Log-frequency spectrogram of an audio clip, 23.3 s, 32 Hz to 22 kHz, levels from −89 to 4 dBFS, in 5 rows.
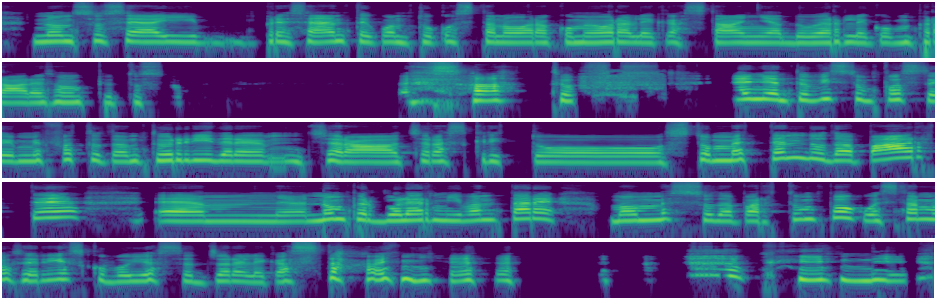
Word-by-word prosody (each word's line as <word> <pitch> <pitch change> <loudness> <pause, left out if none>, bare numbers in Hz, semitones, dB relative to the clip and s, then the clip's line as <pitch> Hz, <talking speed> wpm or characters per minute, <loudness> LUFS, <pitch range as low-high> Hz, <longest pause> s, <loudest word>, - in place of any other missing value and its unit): non 225 +1 -1
so 240 - -5
se 235 +1 -2
hai, 215 -1 +2
mhmm, 195 -1 -18
presente 220 +2 0
quanto 205 -1 -5
costano 210 -1 -3
ora 200 0 0
come 200 0 -4
ora 210 +1 +2
le 200 -1 -3
castagne, 200 0 -2
a 195 - -1
doverle 195 +1 -3
comprare, 195 +1 -1
sono 205 0 -3
piuttost 195 0 -12 1.1
esatto. 255 -1 +1 0.8
E 290 - +9
niente, 280 -3 +4
ho - - -1
visto 295 +1 -2
un 245 - -5
post 275 -1 -3
che 230 - 0
mi 230 - -3
ha - - -3
fatto 280 0 -6
tanto 230 +2 -2
ridere, 235 -4 0
c'era 215 -4 +4
c'era 230 +2 -2
scritto: 205 -3 -3
"Sto 265 +8 -3
mettendo 295 +6 +1
da 250 -2 +3
parte" 350 +6 +6 0.3
ehm, 230 -1 +1
"Non 290 +5 +2
per 275 -3 0
volermi 255 +1 +1
vantare, 275 +3 +3 0.2
ma 235 - 0
ho 250 - +3
messo 265 0 -2
da 240 -1 -1
parte 235 +3 -2
un 295 0 -2
po', 345 +2 +5
quest'anno 285 +3 -1
se 260 -4 -2
riesco 275 0 -3
voglio 225 +3 -2
assaggiare 235 -2 -4
le 210 - -4
castagne". 255 - -1 1.3
Quindi, 270 -3 0
235 Hz, 150 wpm, -22 LUFS, 210-265 Hz, 1.3 s, E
